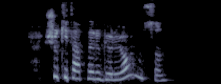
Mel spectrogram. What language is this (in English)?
Turkish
